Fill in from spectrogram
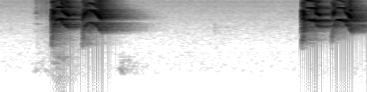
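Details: Pet rose-ringed parakeet, indoors, calling during courtship: two harsh, loud squawks with strongly harmonic, wavering notes, a pair of slurred syllables, then silence and another double squawk about two seconds later.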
